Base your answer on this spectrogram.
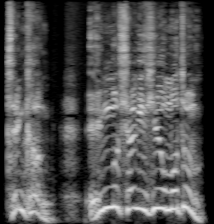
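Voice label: Japanese Speech Quick Commands Enemy Ship; World Of Warships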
